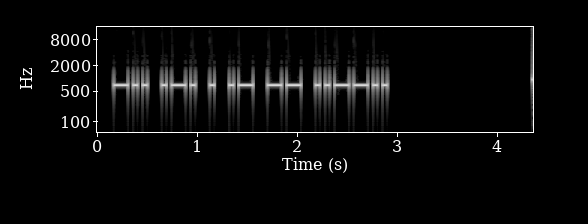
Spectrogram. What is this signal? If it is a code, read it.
Morse code, heard as a keyed tone, about 25 wpm, 700 Hz. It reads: DREAM?
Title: Sentences from Top 1500 Words 25wpm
